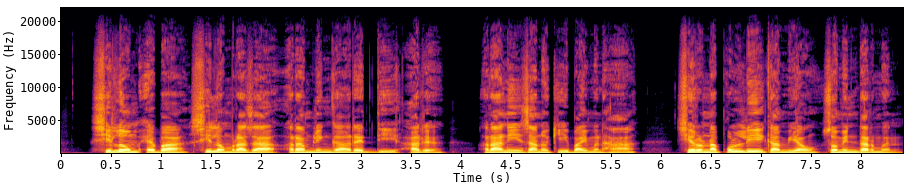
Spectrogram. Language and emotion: Bodo, neutral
